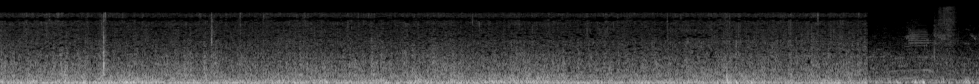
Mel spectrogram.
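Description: Wind blusters roughly against the microphone outdoors.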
